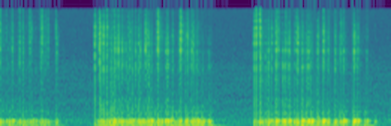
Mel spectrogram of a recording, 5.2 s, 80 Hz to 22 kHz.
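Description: The tips of two wooden chopsticks scratch the lower sides and top of an uncovered, hollow metal mesh microphone grille. Three bursts of dense, rapid scratching clatter are heard, separated by brief quieter pauses. The sound is boomy and heavy in the low end, around 250 Hz, with bright, crisp ticks layered on top.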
